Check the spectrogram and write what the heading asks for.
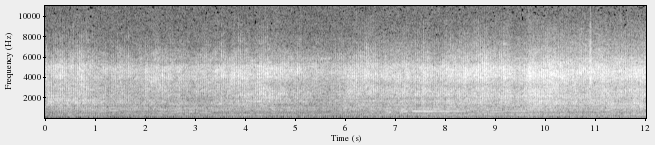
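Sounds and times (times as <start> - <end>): diesel locomotive engine running: 0.0 - 12.0
passenger train passing: 0.0 - 12.0.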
